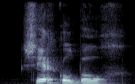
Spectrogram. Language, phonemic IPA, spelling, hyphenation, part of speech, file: Dutch, /ˈsɪr.kəlˌboːx/, cirkelboog, cir‧kel‧boog, noun, Nl-cirkelboog.ogg
- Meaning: a part of the circumference of a circle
